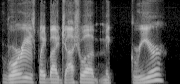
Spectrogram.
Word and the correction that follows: McGuire: I think it's McGuire.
